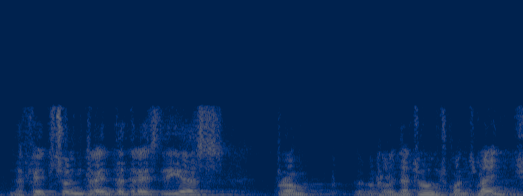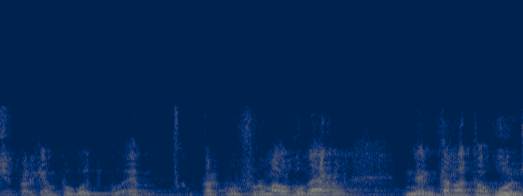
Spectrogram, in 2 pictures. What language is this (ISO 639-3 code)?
cat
